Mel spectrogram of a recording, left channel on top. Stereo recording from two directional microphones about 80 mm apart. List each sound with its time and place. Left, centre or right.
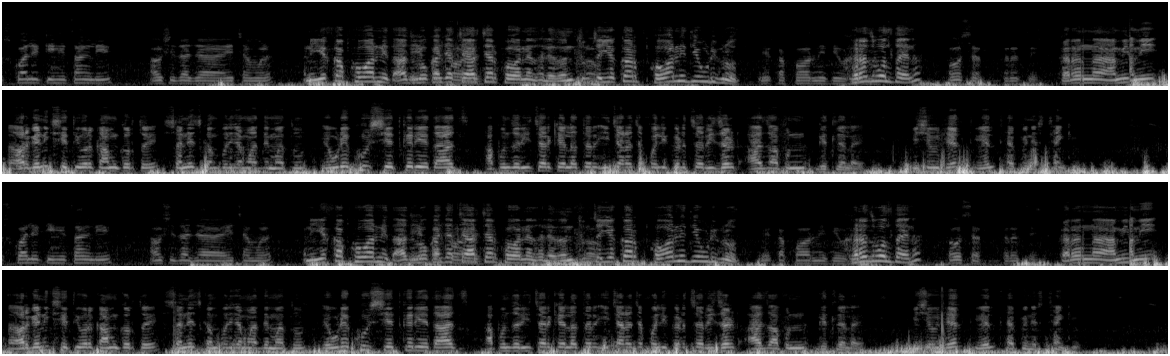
1.5 s speech: right
3.1 s speech: right
8.4 s speech: right
10.6 s speech: right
